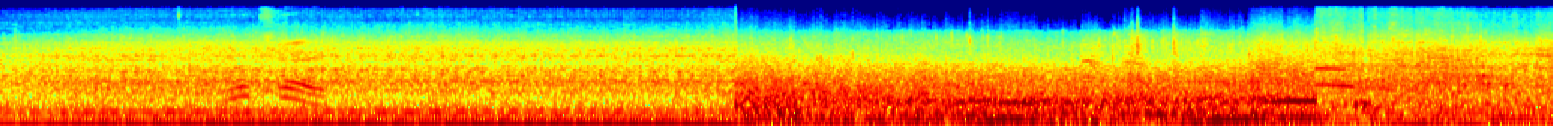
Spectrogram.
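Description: Pickup truck engine running steadily, then about five seconds in it revs hard under load as the rear wheels spin and churn through sand and gravel, dragging a heavily loaded trailer out of a wash; the revving eases slightly near the end.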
